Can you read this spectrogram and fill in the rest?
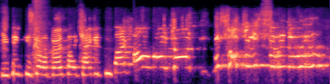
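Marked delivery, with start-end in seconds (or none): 1.7-4.2 giddy delight, voice pitched very high. Imitating Greta gushing that misogynists are in the room: mock giddy. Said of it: "where she gets all giddy and smiley".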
